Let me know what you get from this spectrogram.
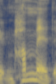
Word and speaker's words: Muhammad: How do you say your name in Arabic? I say, Muhammad. And they said, that's Muhammad.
